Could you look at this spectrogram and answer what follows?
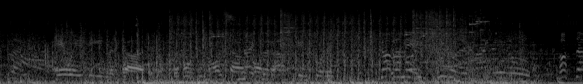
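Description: Rapid automatic gunfire bursts in the Black Ops 7 video game, loud and continuous, mixed with game effects and a voice talking over the shooting.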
